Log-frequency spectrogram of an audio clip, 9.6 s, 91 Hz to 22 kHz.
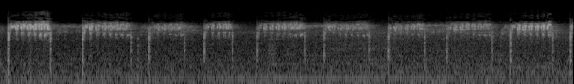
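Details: Nest camera at a Latvian black stork nest, 24 July 2015, afternoon food delivery; a loud rasping wheeze opens, followed by a string of shorter hissing bursts about every half second, punctuated by sharp clicks.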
